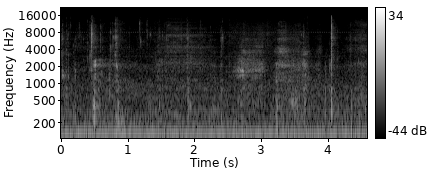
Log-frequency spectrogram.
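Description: Faint chewing and mouth sounds from eating a cream-topped waffle, with a few small irregular clicks over a steady low hum.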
